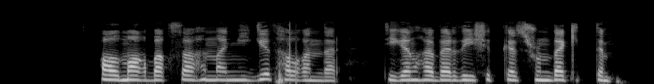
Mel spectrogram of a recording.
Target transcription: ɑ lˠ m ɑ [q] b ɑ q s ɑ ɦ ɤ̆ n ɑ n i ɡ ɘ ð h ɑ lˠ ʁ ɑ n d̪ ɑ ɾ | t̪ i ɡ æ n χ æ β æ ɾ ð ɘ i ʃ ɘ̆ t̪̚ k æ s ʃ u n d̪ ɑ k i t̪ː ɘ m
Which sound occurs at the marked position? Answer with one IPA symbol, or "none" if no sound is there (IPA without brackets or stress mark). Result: q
